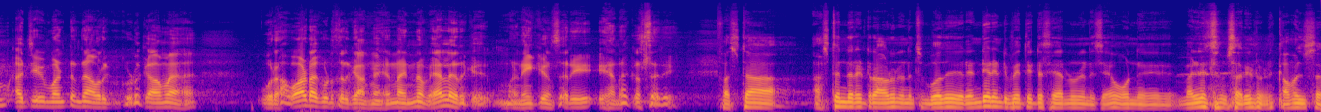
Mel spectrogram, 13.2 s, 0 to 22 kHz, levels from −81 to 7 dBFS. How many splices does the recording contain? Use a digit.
1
